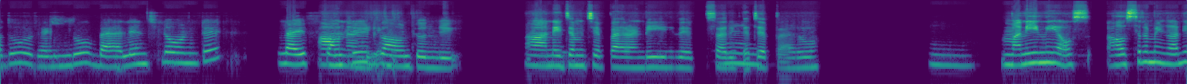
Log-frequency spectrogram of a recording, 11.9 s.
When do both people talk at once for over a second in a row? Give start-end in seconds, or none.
none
